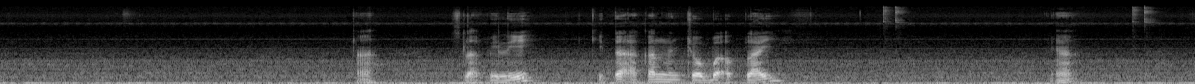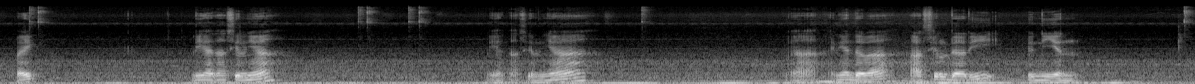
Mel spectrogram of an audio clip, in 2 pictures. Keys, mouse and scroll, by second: 8.9 click, 12.3 click, 15.6 click, 16.1 click, 18.5-23.9 drag.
